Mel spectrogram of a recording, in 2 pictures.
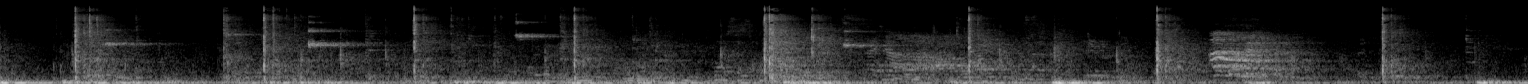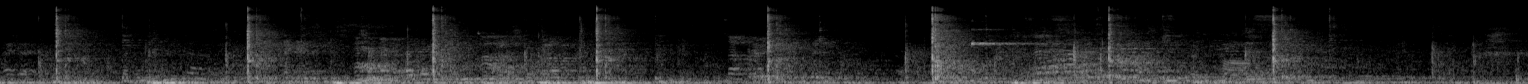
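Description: Badminton rackets striking shuttlecocks in quick succession, about one sharp hit a second, in a multi-shuttle feeding drill. Players' footfalls thud on the wooden gym floor, and the sound echoes in the large hall.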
